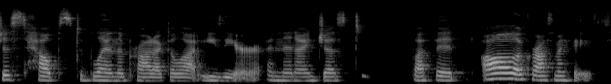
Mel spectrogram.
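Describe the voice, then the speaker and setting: Soft-spoken and at a medium pitch, a woman talks at a fairly slow pace with fairly even intonation. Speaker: beauty vlogger. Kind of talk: tutorial. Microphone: quiet audio.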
